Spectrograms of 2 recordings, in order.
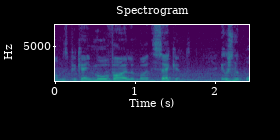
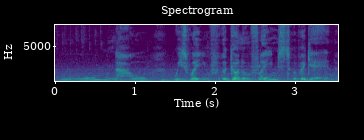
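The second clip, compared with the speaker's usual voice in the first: lightly voiced friendly giant, higher; a hint of the kindly giant waiting; BFG voice; 6 semitones higher than usual. BFG voice in story.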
